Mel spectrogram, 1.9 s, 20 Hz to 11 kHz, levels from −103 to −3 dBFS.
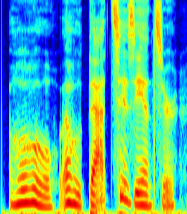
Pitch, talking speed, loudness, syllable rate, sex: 185 Hz, 160 wpm, -17 LUFS, 4.0 syllables/s, female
